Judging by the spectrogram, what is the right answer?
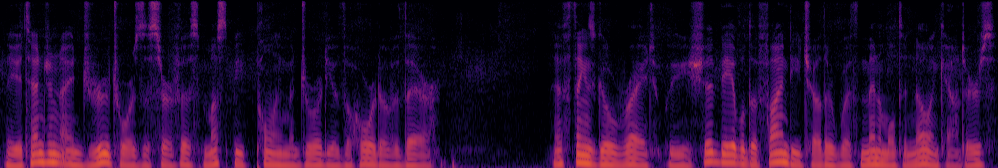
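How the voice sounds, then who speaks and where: Low, dark-voiced calm monster hunter played by a man. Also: a little fast, natural voice. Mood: calm, explanatory. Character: calm, seasoned male monster hunter with magic, guiding a partner. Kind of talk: ASMR audio roleplay acting, speaking to the listener.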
